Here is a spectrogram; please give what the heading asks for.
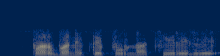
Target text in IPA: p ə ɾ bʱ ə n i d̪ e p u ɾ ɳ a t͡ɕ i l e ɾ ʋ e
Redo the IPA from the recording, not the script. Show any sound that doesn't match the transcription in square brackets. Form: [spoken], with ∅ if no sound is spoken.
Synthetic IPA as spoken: p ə ɾ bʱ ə n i [t̪] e p u ɾ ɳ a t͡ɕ i [ɾ] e [l] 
